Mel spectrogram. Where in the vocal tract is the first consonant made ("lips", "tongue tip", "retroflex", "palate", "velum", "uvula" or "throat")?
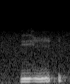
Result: palate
